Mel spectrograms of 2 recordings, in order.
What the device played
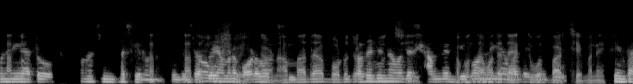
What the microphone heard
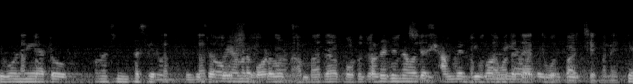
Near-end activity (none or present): none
